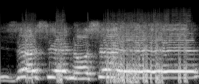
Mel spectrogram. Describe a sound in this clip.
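A man sings a long held note over an online call.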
